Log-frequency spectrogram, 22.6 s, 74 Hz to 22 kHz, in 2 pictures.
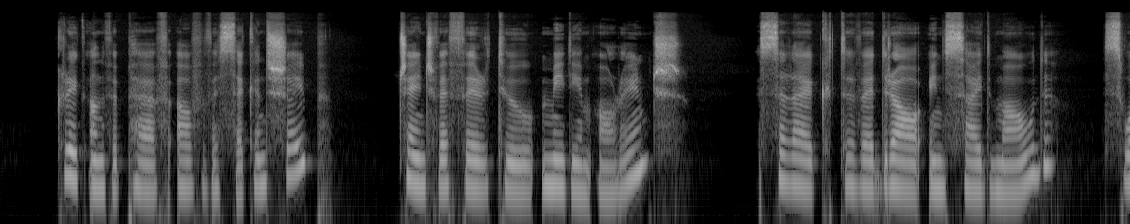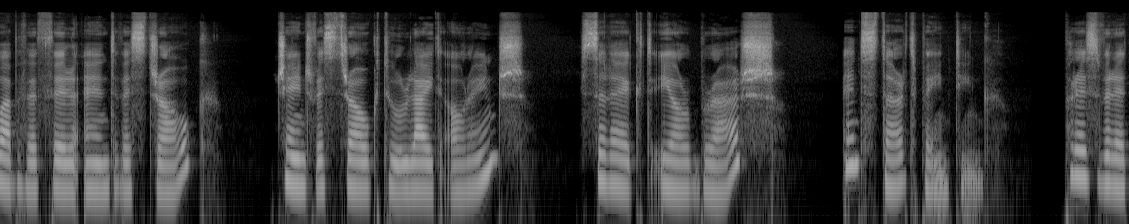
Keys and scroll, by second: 21.9 b.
